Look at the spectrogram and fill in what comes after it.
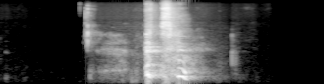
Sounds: Sneeze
